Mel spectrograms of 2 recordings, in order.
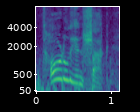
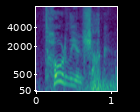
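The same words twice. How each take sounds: First: Totally in shock, pitched up on the repeat; emphatic repeat. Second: Said in the usual way. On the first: Real, not acted. Recalling the debate, stresses how shocked he was.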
